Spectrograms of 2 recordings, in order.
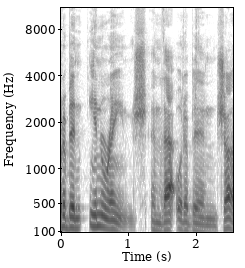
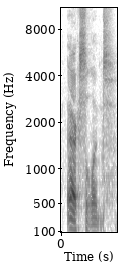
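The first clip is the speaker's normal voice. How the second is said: usual speaking voice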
